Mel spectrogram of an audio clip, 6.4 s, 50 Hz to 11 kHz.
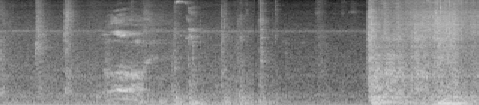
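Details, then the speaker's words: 1963 Chevrolet C10 with a new carburetor after previous flooding: a few clunks, then the engine fires quickly and settles into a slightly uneven idle; no leaks seen, throttle/idle needs adjusting up. "a she runs she needs a little adjusting I think the old door gasket just bit I don't see nothing leaking all right let's adjust the throttle up a little bit she should be good to go"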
